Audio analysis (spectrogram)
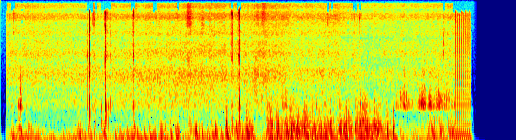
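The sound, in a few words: wind blowing on a TikTok Shop microphone outdoors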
